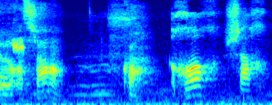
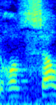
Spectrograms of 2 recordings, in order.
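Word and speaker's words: Rorschach: un petit test de RO R char oui c'est ce que j'ai dit non vous avez dit rose char je veux pas le savoir mais on dit ROR char c'est un peu compliqué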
